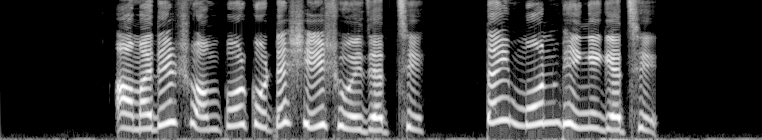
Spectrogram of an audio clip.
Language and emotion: Bengali, sad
